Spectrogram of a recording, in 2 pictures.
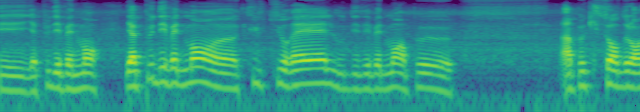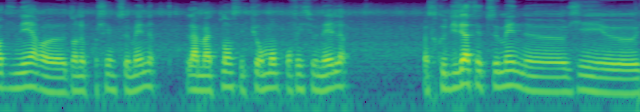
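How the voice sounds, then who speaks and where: A man's voice: medium pitch, a little mellow, slight background noise. Rambling young man, casual vlog. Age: 20s. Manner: rambling, repeats himself often. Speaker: YouTuber.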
